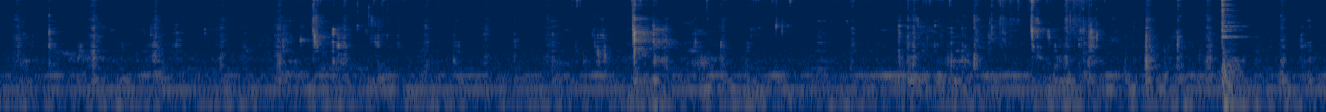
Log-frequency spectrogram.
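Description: Eating crisp lettuce salad: quiet chewing and crunching with scattered small clicks of a metal fork on a china plate, two sharper clicks about halfway through and near the end.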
